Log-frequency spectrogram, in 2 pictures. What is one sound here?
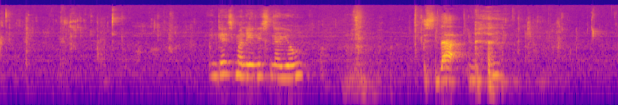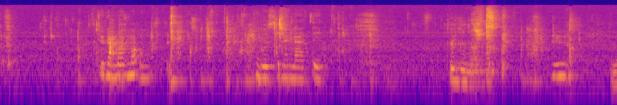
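A woman chews and smacks her lips close to a microphone.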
